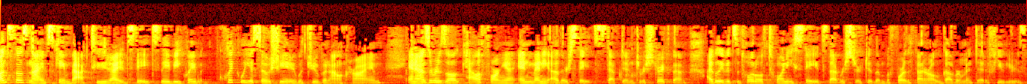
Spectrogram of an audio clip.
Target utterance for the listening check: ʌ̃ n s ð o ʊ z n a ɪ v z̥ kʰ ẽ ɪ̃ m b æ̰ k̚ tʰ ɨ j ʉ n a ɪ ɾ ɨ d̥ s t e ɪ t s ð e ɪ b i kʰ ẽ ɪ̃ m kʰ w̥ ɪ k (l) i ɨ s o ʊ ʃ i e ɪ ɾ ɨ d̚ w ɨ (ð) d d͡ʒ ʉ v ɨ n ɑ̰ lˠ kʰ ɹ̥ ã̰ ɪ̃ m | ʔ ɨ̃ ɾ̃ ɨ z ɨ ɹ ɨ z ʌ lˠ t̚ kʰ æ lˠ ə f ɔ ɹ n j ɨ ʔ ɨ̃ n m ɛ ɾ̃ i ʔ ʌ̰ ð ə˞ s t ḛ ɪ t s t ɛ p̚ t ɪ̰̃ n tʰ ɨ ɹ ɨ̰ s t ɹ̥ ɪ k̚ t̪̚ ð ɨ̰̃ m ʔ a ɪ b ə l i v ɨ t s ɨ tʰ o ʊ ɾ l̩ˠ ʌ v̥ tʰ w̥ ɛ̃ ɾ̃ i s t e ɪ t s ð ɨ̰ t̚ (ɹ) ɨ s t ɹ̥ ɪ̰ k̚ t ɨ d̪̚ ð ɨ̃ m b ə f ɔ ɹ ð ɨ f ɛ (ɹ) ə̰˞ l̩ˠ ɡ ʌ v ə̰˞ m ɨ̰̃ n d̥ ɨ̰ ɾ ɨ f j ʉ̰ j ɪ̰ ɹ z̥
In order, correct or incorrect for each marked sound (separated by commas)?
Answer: correct, correct, correct, incorrect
